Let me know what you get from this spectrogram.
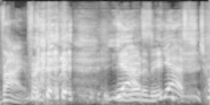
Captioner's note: laughing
